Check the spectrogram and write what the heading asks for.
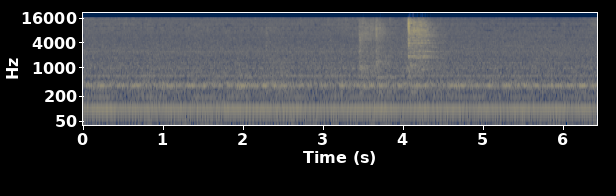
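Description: Metal slotted spoon scraping and clinking against a kadai of frying oil while puris are fried: two brief strokes, about three and a half and four seconds in, over a steady low machine hum.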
